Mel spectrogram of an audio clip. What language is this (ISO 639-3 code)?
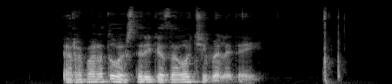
eus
